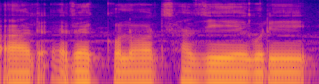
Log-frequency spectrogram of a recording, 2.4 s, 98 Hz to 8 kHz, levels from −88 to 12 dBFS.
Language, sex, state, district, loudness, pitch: Chakma, male, Tripura, Dhalai, -15 LUFS, 95 Hz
